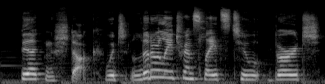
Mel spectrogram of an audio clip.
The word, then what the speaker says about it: Birkenstock: the world nowadays, and it's natural that people pronounce it with their native accent. So English speakers usually say Birkenstock. In German, we say Birkenstock. Birkenstock, Birkenstock, which literally translates to birch stick.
